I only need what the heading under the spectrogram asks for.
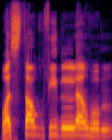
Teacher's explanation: اور اس میں را باریک ہے، غین موٹا ہے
